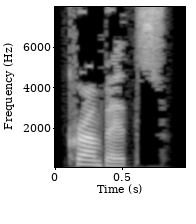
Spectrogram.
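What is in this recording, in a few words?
"crumpets", British English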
